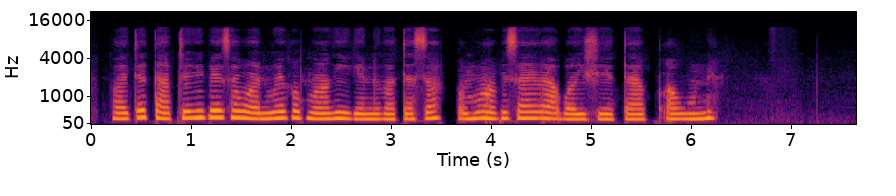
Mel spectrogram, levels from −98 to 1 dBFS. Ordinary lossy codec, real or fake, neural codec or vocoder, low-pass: AAC, 32 kbps; fake; codec, 32 kHz, 1.9 kbps, SNAC; 14.4 kHz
